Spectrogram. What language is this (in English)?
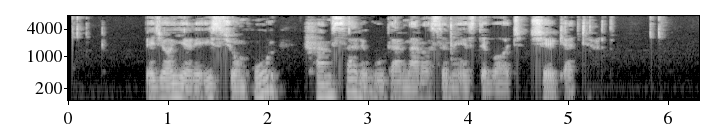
Persian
